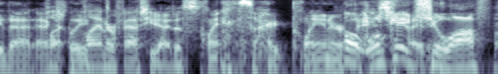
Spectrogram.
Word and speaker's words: plantar fasciitis: yeah yeah he dealt with placer fan Platt placer fasciitis does anyone know how to say that plantar fasciitis classic planner okay show off hi so I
